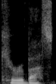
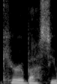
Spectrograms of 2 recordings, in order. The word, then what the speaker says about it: Kiribati: The event served as Tobi's first major test as president establishing precedence for how Kiraabasi would engage with the international community. The choice of the name Kiraabas, the local pronunciation of Gilberts, reflected careful consideration of the new nation's identity and scope.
